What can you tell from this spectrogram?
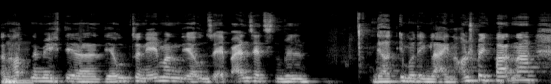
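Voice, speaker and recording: A man's fairly high voice, with ordinary pitch variation, sits over noticeable background noise. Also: very even loudness. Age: 60s. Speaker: company director. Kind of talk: podcast interview.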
